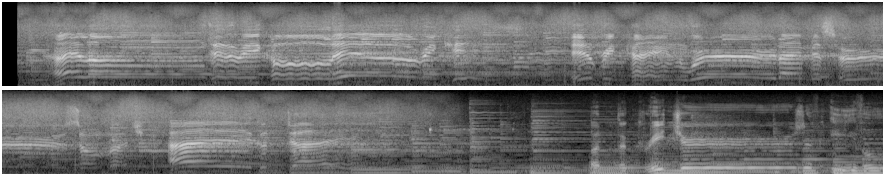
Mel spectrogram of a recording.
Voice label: Radio Commercials; 1972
